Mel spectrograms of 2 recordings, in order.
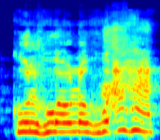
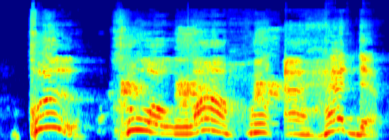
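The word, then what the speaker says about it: قُلْ هُوَ اللَّهُ أَحَدٌ: bacanya bacanya beginiuallahu Ahad oh salah bukan uallahu Ahad bacanya harus qu Qul huallahu Ahad allahuad harus Mad harus begitu qqalanya tajwidnya dalam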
